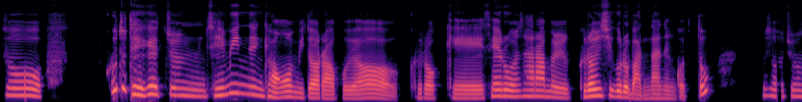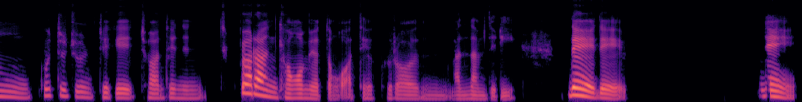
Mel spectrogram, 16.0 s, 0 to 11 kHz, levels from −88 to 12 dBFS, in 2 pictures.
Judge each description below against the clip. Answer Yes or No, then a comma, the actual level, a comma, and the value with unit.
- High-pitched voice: No, medium, 165 Hz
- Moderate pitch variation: No, wide, 7.4 semitones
